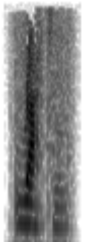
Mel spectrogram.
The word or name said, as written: rattle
